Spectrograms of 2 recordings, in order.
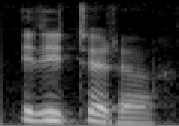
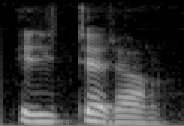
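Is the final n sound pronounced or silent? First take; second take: silent; silent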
